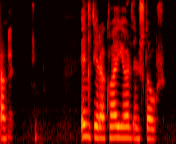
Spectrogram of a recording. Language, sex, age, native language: Icelandic, male, 11, Icelandic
